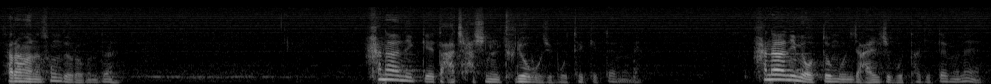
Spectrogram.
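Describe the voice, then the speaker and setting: A man preaching a sermon as a pastor. He tells stories, asks the congregation questions, and moves between loud emphatic phrases and quiet asides. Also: medium pitch, a little hiss or hum, low-quality recording.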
